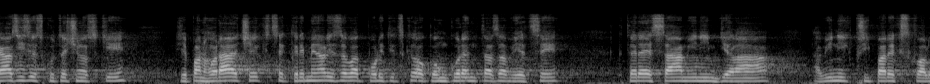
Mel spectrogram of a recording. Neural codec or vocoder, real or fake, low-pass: vocoder, 44.1 kHz, 128 mel bands, Pupu-Vocoder; fake; 10.8 kHz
